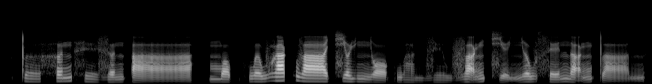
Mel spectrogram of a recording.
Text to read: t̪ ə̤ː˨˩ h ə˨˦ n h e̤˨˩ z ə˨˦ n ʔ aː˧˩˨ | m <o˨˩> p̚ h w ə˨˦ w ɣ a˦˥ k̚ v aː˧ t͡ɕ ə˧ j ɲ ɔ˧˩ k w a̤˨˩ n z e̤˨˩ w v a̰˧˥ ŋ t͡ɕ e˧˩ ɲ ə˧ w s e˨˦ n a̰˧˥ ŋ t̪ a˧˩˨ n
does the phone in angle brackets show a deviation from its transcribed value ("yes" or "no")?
yes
